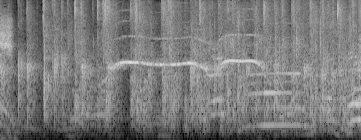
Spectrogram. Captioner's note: audience cheers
